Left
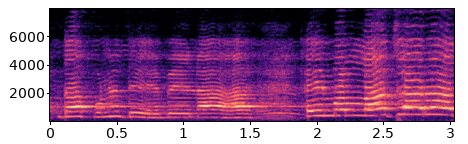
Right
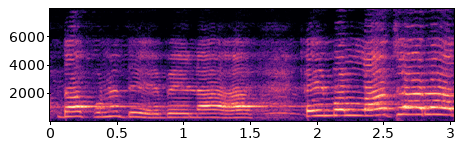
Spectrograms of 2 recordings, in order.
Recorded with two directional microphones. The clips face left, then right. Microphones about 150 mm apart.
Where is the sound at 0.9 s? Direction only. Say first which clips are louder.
Right 1 dB; 35° right (ahead or behind).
